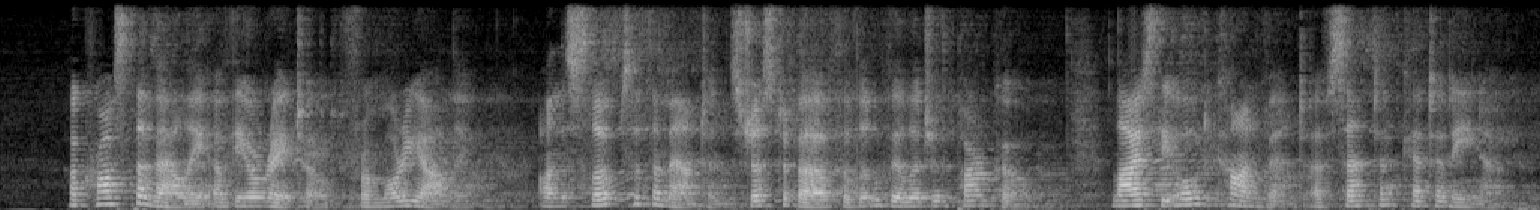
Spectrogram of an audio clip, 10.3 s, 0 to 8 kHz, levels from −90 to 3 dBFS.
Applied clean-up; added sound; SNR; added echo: none; none; none; reverberation time 2.3 s.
